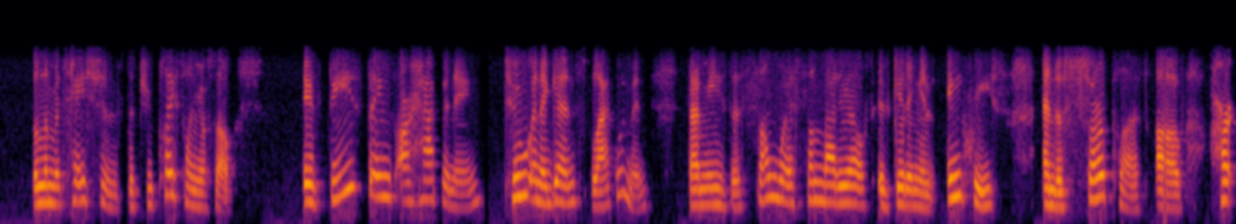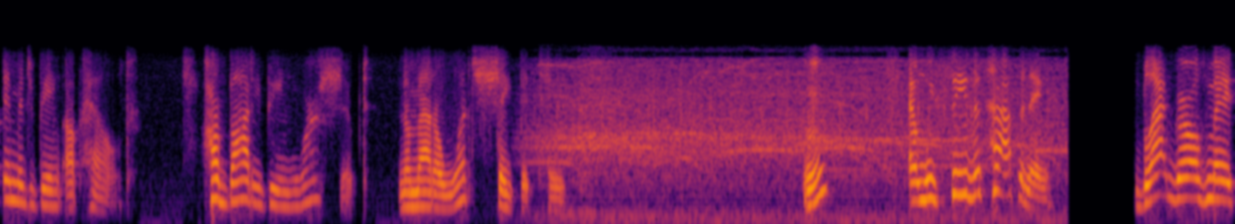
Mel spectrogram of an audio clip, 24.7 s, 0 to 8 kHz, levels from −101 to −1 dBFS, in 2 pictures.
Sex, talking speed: female, 130 wpm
